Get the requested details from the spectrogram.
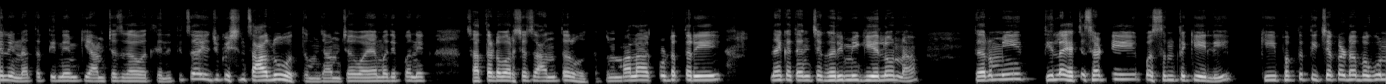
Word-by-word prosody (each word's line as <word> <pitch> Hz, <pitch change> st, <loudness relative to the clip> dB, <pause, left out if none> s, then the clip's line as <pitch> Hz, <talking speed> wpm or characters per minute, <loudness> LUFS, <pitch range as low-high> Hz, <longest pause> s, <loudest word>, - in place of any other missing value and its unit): आली 200 Hz, -1 st, +2 dB
ना, 150 Hz, -2 st, -3 dB
तर 170 Hz, -, -8 dB
ती 170 Hz, -, -1 dB
नेमकी 170 Hz, 0 st, -2 dB
आमच्याच 160 Hz, +1 st, -5 dB
गावातली 155 Hz, -2 st, -4 dB
आली. 140 Hz, -, -8 dB
तिचं 215 Hz, +5 st, -3 dB
एज्युकेशन 215 Hz, -2 st, -2 dB
चालू 195 Hz, +3 st, +4 dB
होतं. 165 Hz, -6 st, 0 dB
म्हणजे 140 Hz, +1 st, -7 dB
आमच्या 145 Hz, +2 st, -4 dB
वयामध्ये 165 Hz, +1 st, -1 dB
पण 175 Hz, -2 st, -2 dB
एक 175 Hz, -, -4 dB, 0.5 s
7-8 160 Hz, +4 st, +1 dB
वर्षाचं 180 Hz, +1 st, +1 dB
अंतर 170 Hz, +3 st, -1 dB
होतं. 130 Hz, -4 st, -6 dB
पण 160 Hz, +1 st, -4 dB
मला 195 Hz, +1 st, +4 dB
कुठं 200 Hz, 0 st, +1 dB
तरी 200 Hz, +1 st, +6 dB, 0.5 s
नाही 205 Hz, +1 st, +1 dB
का, 210 Hz, -, 0 dB
त्यांच्या 195 Hz, +1 st, +1 dB
घरी 195 Hz, +1 st, +5 dB
मी 205 Hz, +1 st, +3 dB
गेलो 195 Hz, +2 st, +7 dB
ना, 170 Hz, -4 st, -3 dB, 0.6 s
तर 190 Hz, +2 st, +4 dB
मी 230 Hz, +3 st, 0 dB, 0.3 s
तिला 215 Hz, +3 st, +3 dB
ह्याच्यासाठी 215 Hz, +3 st, +1 dB
पसंत 200 Hz, -1 st, -1 dB
केली, 180 Hz, -2 st, +2 dB, 0.3 s
की 200 Hz, +1 st, -1 dB
फक्त 205 Hz, +2 st, -4 dB
तिच्याकडं 220 Hz, 0 st, 0 dB
बघून 215 Hz, +2 st, +1 dB
195 Hz, 180 wpm, -21 LUFS, 170-205 Hz, 0.6 s, गेलो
